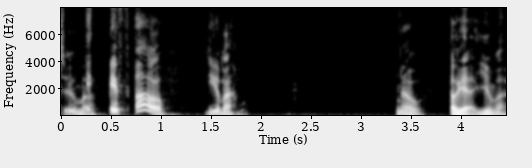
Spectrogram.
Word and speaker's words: Uma: I know his name is Yuma, but it's spelled UMA.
